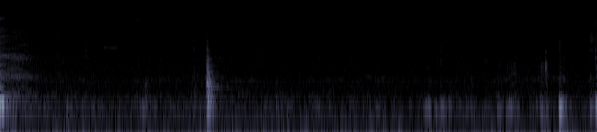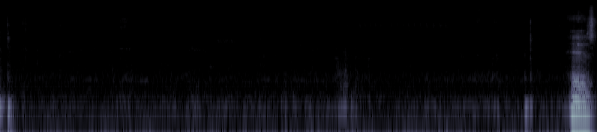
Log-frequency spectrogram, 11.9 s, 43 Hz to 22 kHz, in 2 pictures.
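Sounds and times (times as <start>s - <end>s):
fountain pen scratching on paper: 0.8s - 6.4s, 7.0s - 11.6s.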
